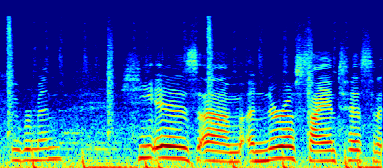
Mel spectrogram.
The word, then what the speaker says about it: Huberman: you have heard of Andrew uberman I think is the way that you pronounce his name or huberman he is a neuroscientist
